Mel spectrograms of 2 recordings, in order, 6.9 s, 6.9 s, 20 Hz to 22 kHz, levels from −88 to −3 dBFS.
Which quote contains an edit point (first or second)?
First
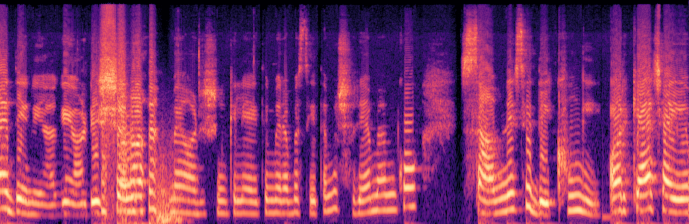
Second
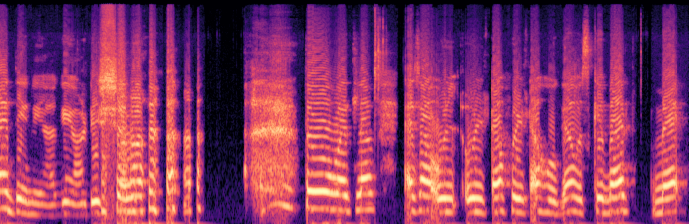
first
